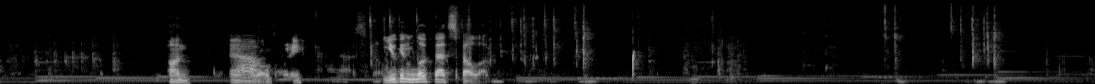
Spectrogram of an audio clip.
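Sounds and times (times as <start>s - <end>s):
speech: 1.7s - 5.3s
fingers typing on a computer keyboard during a Roll20 game session: 4.6s - 6.0s, 8.8s - 10.1s.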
